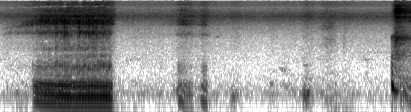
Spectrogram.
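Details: Half-awake pit bull dog during a cuddle session: loud, rough, rumbling snore, then quiet breathing with small snuffles and a second snore starting; typical dog snoring.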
